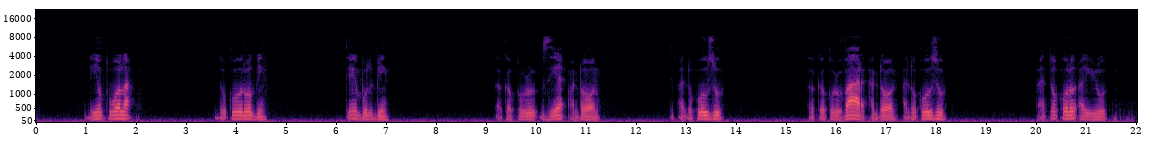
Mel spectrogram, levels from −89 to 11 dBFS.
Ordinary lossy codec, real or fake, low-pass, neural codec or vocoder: MP3, 32 kbps; fake; 9.9 kHz; autoencoder, 22.05 kHz, a latent of 192 numbers a frame, VITS, trained on many speakers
